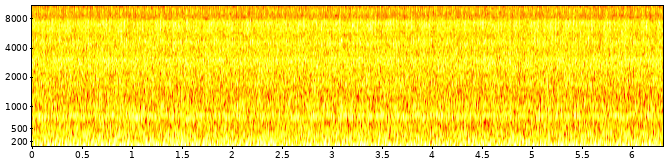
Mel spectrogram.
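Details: 2009 Ram 1500 Hemi V8 first start after months of rebuilding: deep, even idle with a steady low beat, no knocks or misses, condenser fan on, no new trouble codes; normal idle.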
